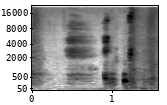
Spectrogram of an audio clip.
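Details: Stifled, held-back sneezes late at night (after 2 a.m.), set off by pollen through an open window: a soft breath in, then two short muffled bursts kept quiet.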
